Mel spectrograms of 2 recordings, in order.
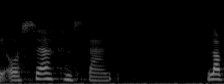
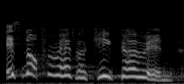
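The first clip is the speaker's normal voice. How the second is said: higher, louder urging during labour; husband's urging; 8 semitones higher, 9 dB louder than usual. Retold or imitated. Husband urging his wife through labour, loud and high. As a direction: push her on like a coach at the birth. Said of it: "Mark would hold my hand and say".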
